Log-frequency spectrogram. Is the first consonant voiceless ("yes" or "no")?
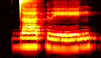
no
